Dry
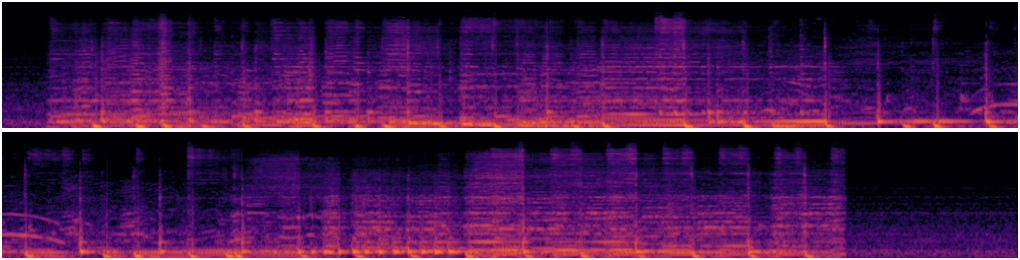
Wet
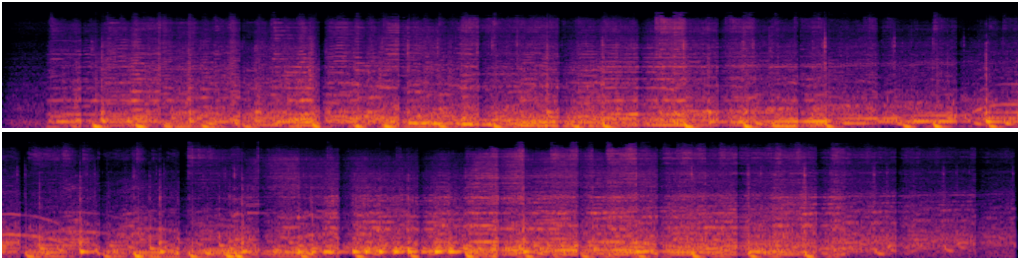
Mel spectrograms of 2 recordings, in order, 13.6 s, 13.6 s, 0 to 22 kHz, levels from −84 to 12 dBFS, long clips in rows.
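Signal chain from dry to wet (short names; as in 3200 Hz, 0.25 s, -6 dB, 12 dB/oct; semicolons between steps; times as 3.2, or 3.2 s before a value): frequency-shifting echo 0.463 s, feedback 61%, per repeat +94 Hz, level -8.5 dB; pump 113 bpm, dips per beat 1, -15 dB, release 0.183 s; gain +8 dB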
